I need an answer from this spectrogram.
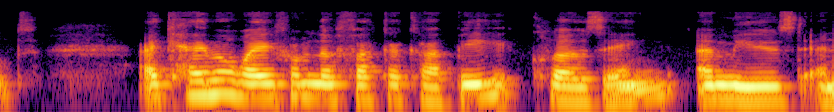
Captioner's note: speaking in foreign language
